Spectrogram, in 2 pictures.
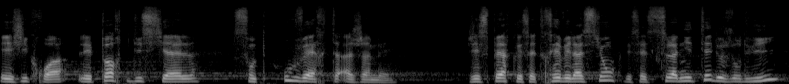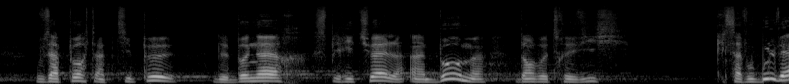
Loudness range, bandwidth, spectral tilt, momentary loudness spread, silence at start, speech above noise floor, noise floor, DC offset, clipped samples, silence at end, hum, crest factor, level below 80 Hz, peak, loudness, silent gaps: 4 LU; 16 kHz; -5 dB/octave; 14 LU; 0 s; 36 dB; -68 dBFS; under 0.1%; under 0.1%; 0 s; none; 18 dB; -72 dBFS; -14 dBFS; -33 LUFS; none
